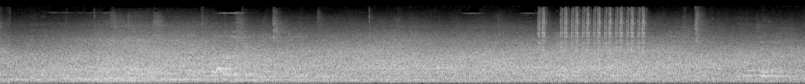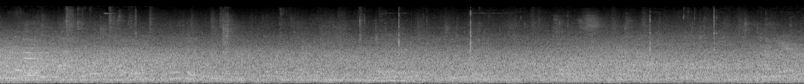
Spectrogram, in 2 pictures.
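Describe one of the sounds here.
A woman talks quietly at a distance.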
